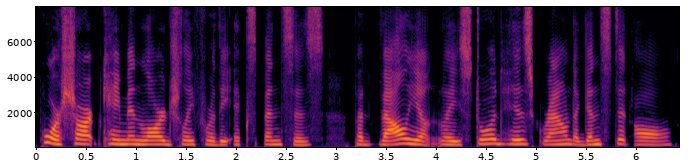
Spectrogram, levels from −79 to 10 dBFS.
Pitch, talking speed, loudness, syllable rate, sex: 225 Hz, 150 wpm, -17 LUFS, 3.8 syllables/s, female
